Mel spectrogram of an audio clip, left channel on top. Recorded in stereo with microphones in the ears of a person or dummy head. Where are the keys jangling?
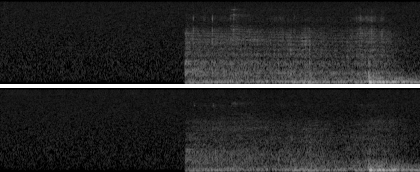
55° left (ahead or behind), 4 m; by 3.9 s 70° left (ahead or behind), 3.5 m.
